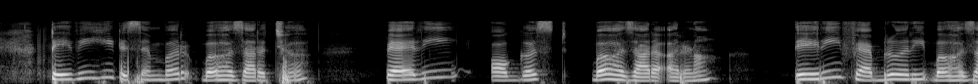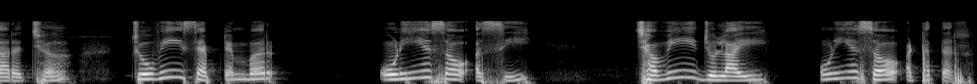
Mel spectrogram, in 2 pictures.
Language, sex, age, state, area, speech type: Sindhi, female, 30-45, Chhattisgarh, urban, spontaneous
